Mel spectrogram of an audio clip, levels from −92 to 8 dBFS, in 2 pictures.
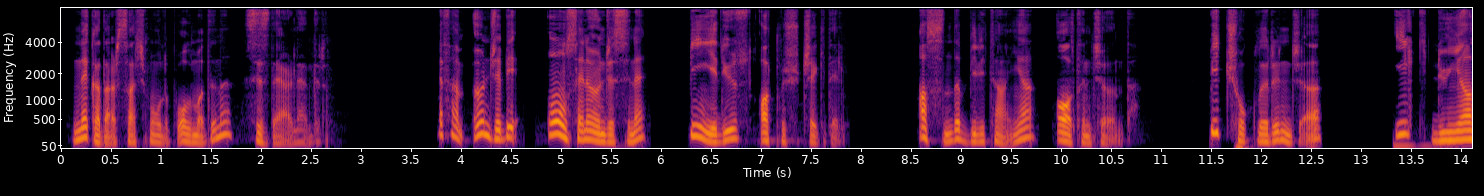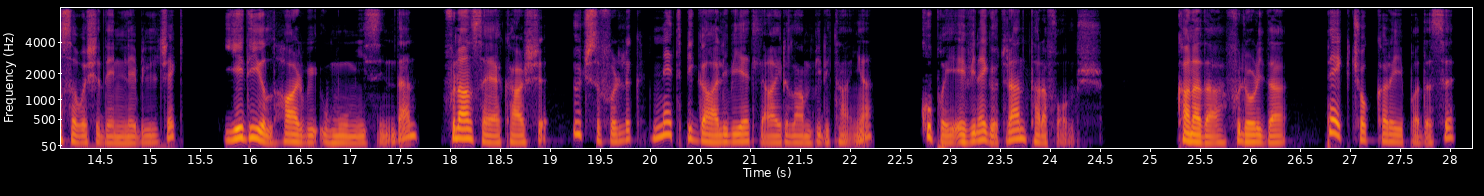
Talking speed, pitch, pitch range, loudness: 100 wpm, 110 Hz, 100-145 Hz, -25 LUFS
